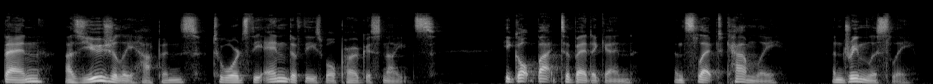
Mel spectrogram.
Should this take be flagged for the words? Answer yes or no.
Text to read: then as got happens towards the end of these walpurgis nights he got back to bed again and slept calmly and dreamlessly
yes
